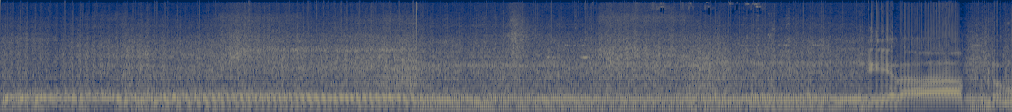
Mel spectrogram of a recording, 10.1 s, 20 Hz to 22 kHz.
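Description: A truck rumbles past during a Kawasaki ZX-4RR motorcycle ride in morning traffic on the way to Tagaytay, its loud, steady engine drone close by under wind noise. The motorcycle revs up sharply near the end.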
